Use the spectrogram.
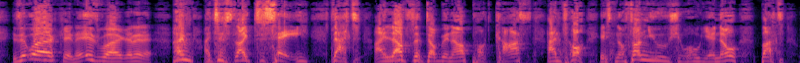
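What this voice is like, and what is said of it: Poor impression of another person's voice. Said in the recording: “Was definitely Tom Jones as well... That was an awful impersonation.”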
